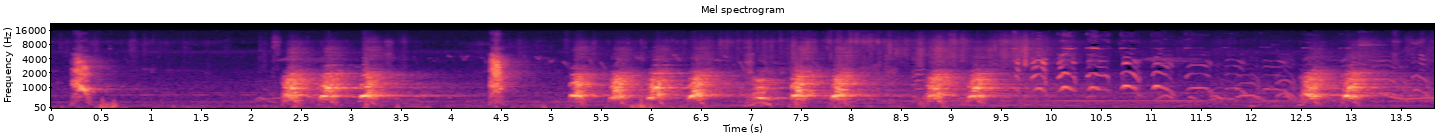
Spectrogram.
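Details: German Shepherd puppies at the Tiltonhaus kennel in Washington state socializing with an older puppy: bursts of sharp, high yapping barks in quick runs, then a string of rising-and-falling whines and squeals, followed by more barking.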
